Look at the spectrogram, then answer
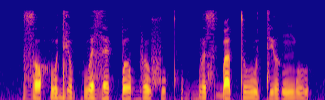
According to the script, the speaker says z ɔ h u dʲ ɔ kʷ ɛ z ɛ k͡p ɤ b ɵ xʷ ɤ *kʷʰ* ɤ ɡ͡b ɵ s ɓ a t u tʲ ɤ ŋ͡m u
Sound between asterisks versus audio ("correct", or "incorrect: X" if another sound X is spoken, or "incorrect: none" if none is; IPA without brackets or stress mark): correct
